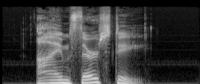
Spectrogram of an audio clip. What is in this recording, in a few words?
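im thirsty, English, male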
